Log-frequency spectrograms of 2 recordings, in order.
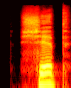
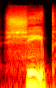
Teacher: pronouncing the short I in ship with a clipped voice, then stretching out sheep with the long E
